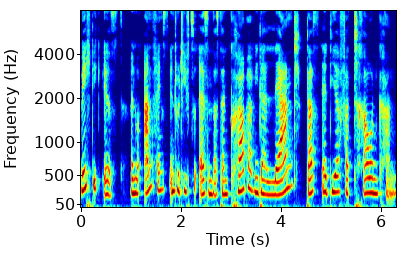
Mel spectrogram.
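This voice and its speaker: A woman speaks at a fairly slow pace in a calm, soothing tone, her pitch fairly high with ordinary variation. She leaves hardly any pauses. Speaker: nutrition scientist and podcast host. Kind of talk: podcast monologue, informative.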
